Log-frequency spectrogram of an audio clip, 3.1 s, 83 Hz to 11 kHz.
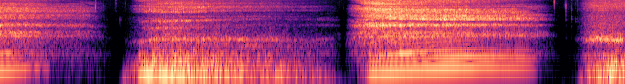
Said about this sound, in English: We put on the YouTube video, Wim Hof breathing. You do 30 rapid, but there's no pause. Deep breaths.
